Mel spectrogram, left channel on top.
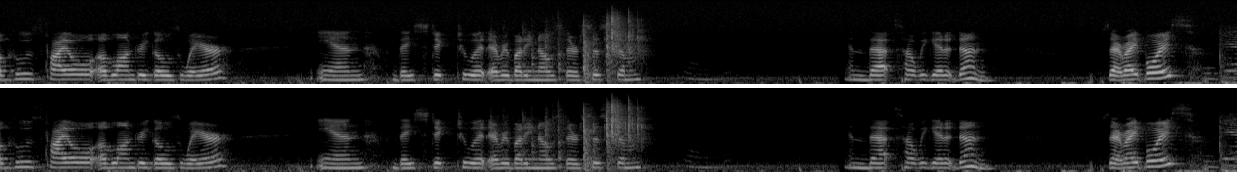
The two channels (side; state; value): left; noise; hiss, 20 dB below the sound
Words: whose pile of laundry goes where, and they stick to it. Everybody knows their system, and that's how we get it done. Is that right, boys?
